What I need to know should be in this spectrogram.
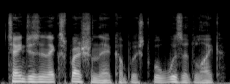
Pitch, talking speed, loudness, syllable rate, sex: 105 Hz, 235 wpm, -20 LUFS, 8.5 syllables/s, male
